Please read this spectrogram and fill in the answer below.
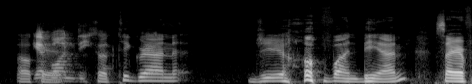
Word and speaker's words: Ghevondyan: I can't pronounce it again. Ghevondyan. Okay. Ghevondyan.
